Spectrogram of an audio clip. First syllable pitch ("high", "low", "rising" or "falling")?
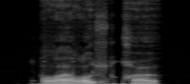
low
